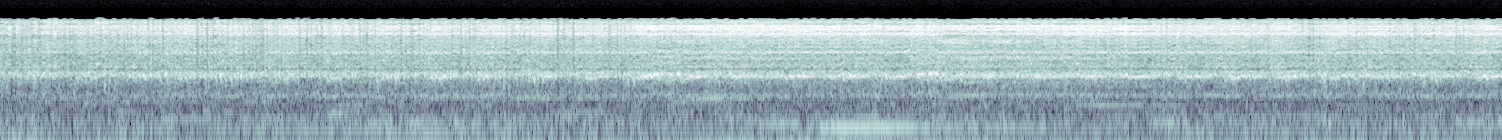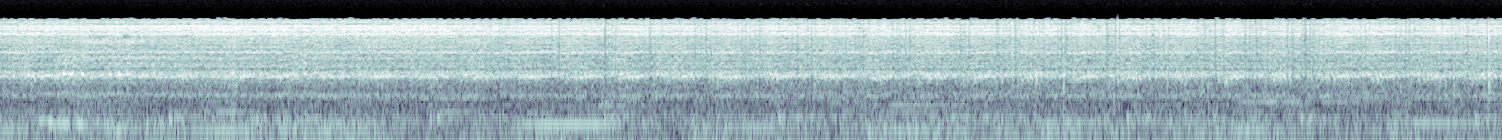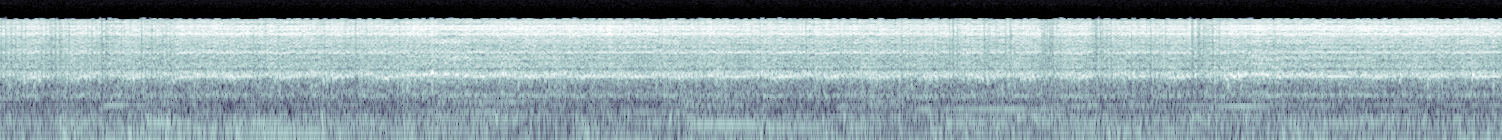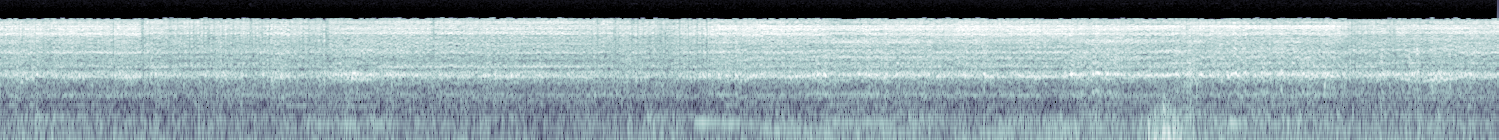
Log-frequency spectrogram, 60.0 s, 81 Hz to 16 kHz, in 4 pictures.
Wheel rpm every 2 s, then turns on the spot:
120, 110, 110, 120, 110, 110, 110, 110, 110, 120, 120, 120, 120, 110, 110, 110, 120, 110, 120, 110, 110, 110, 120, 110, 110, 120, 110, 110, 120, 110.
none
